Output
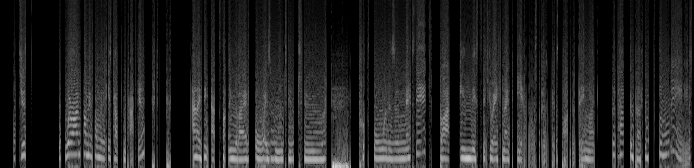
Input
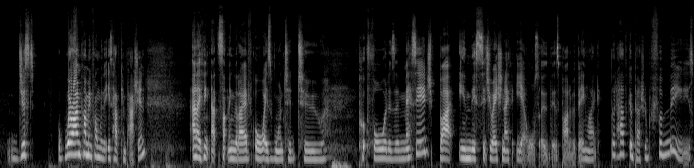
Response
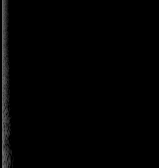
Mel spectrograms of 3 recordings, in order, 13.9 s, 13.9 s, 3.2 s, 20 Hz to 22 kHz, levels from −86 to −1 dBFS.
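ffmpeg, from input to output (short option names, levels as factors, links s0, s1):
-filter_complex "[0:a]asubboost=boost=7:cutoff=140,acrossover=split=200|1600|2500[s0][s1][s2][s3];[s2]acontrast=80[s4];[s3]alimiter=level_in=2.51:limit=0.0631:level=0:latency=1:release=254,volume=0.398[s5];[s0][s1][s4][s5]amix=inputs=4:normalize=0,acrossover=split=200[s6][s7];[s7]acompressor=threshold=0.00794:ratio=2[s8];[s6][s8]amix=inputs=2:normalize=0,aeval=exprs='val(0)*gte(abs(val(0)),0.0141)':c=same"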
